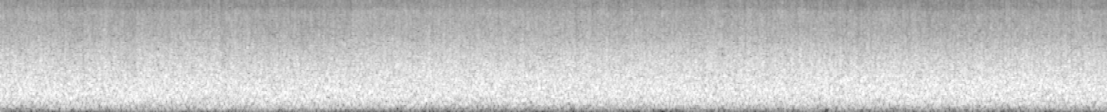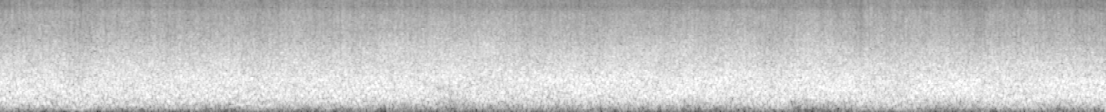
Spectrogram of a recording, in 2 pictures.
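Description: Strong wind roars steadily past in fast flight.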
